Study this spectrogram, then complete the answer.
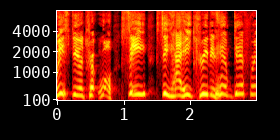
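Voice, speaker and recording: Furious male speech at a moderate pace, dry and close with no echo, in a very clean recording with a silent background. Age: 40s. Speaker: podcast co-host. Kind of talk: angry rant. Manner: furious, swearing, hammering out rhetorical questions.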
